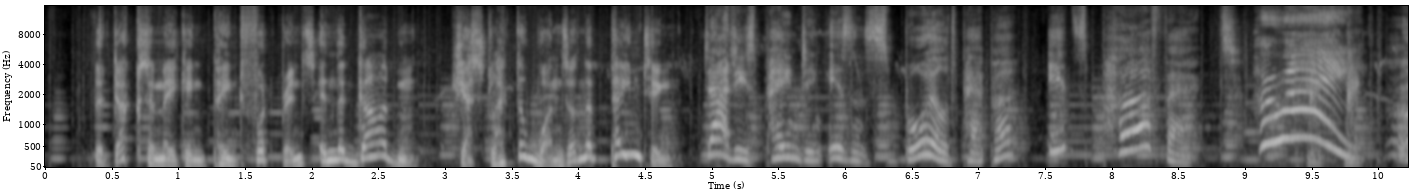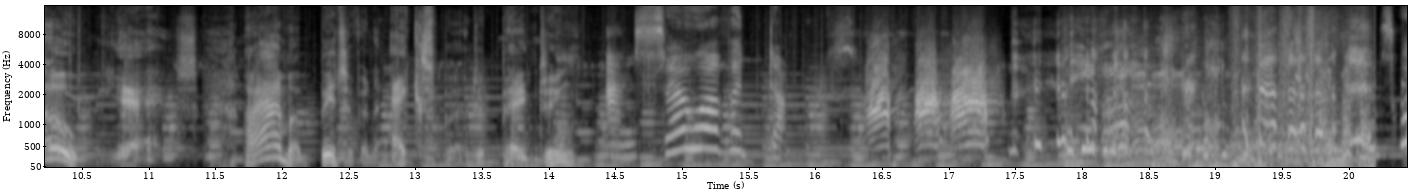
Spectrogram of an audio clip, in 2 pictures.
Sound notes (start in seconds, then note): 16.2 quacking; 18.2 all laugh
